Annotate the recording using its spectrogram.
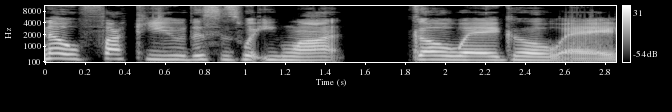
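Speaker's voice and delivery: bitter, angry, lashing-out tone. Retelling what the teacher snapped after getting upset: imitating an angry retort. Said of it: "he was angry and was like".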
